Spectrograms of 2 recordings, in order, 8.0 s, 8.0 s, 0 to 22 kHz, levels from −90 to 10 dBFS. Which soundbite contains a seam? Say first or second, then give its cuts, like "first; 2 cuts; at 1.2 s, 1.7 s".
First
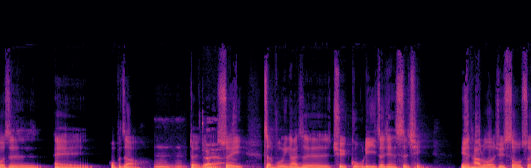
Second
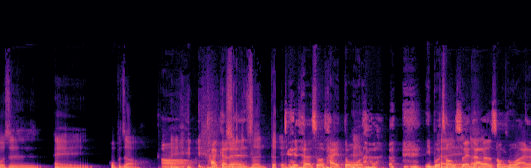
first; 1 cut; at 2.3 s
